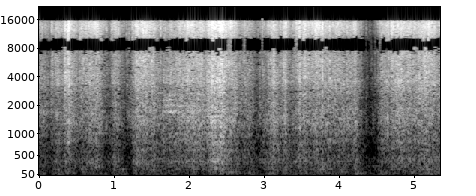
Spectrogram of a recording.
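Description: Tissue paper rustling and crinkling as hands rummage through wrapped items, coming and going irregularly.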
